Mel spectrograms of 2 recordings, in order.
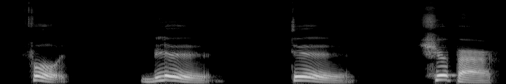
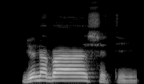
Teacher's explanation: simplemente debemos hacer como la U de tu en español, pero un poco más prolongada, aunque no tiene siempre la misma duración exacta debido a que, y como hemos visto en casos anteriores, depende del contexto fonético y del ritmo del habla.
